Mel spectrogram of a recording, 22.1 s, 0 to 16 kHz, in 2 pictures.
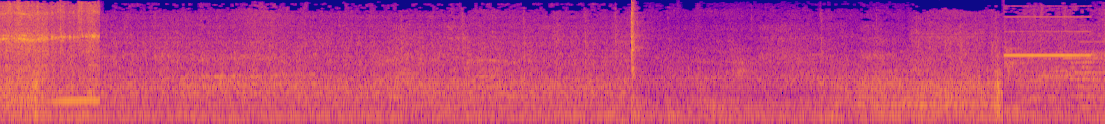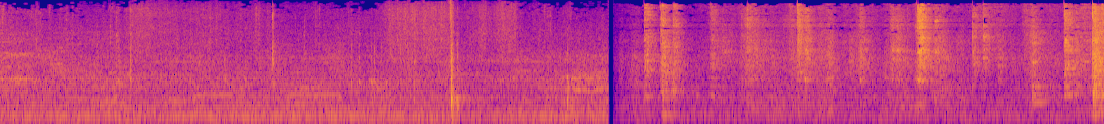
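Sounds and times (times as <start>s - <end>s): short electronic beep: 10.0s - 11.3s
clinks of bowls and utensils: 17.4s - 22.0s.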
